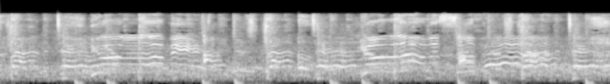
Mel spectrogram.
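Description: Pop song: a singer's voice with vibrato over a steady drum beat of about two beats a second.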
